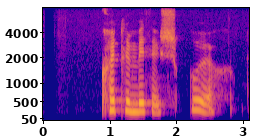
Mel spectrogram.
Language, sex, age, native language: Icelandic, female, 18-19, Icelandic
